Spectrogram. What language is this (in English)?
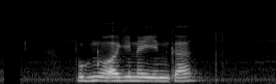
Nepali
